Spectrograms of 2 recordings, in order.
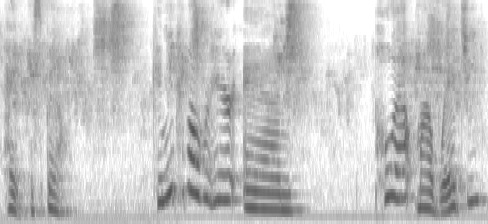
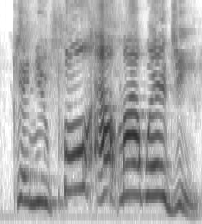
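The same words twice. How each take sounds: First: Softer, matter-of-fact asking; casual request. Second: Louder, disbelieving "pull out my wedgie?"; loud scandalized echo; incredulous repeat. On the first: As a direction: quote the girl asking offhand. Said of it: "she said". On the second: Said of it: "These are the things that people say to me". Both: Retold or imitated.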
